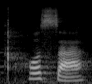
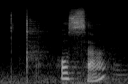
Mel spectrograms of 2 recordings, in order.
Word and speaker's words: Xhosa: And that's why hosa is pronounced with a lateral click plus aspiration.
